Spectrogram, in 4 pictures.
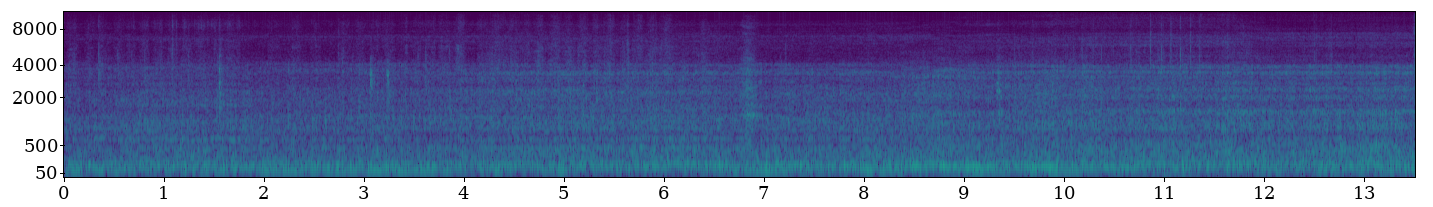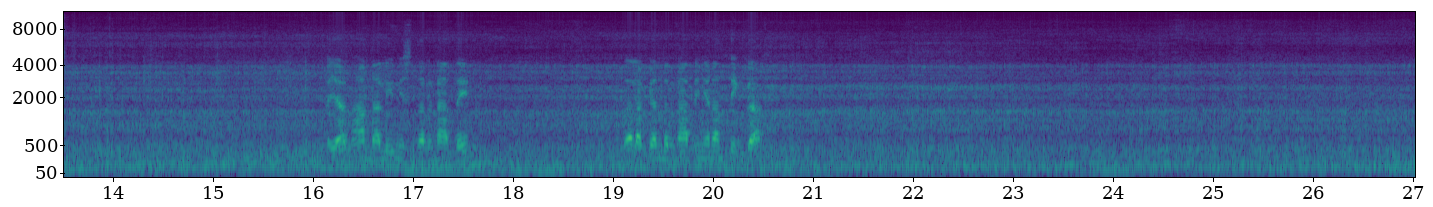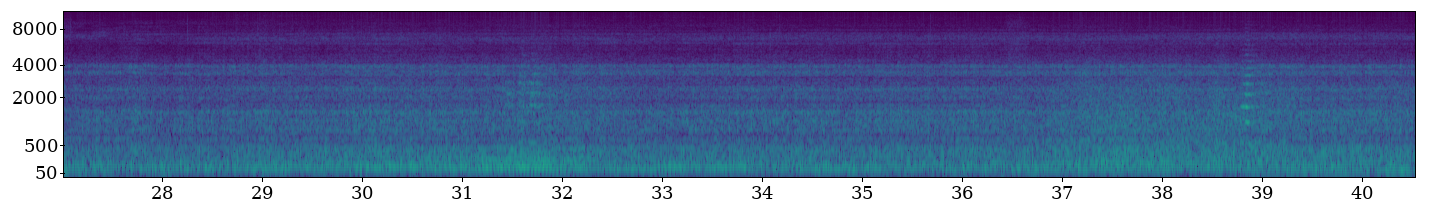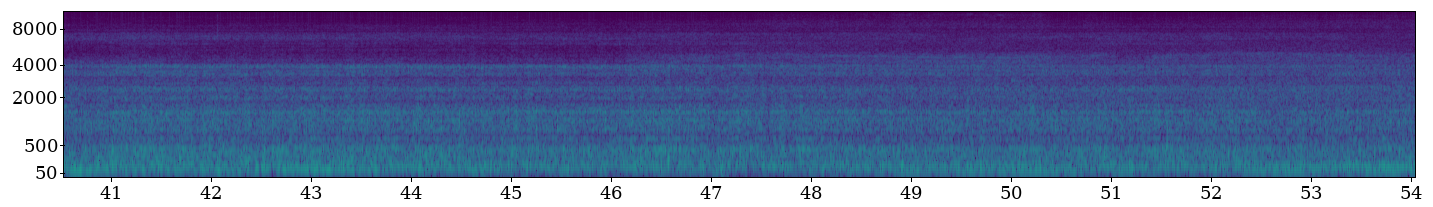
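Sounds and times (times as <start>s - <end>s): gas torch flame roar: 0.0s - 54.0s.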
